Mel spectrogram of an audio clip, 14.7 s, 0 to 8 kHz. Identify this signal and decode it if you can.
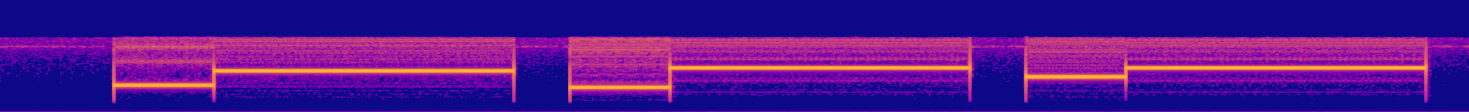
Two-tone page, heard as a one-second tone, then a three-second tone, about 730 then 1120 Hz, about 670 then 1220 Hz, about 950 then 1220 Hz. It is heard from 1.1 to 14.3 s.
